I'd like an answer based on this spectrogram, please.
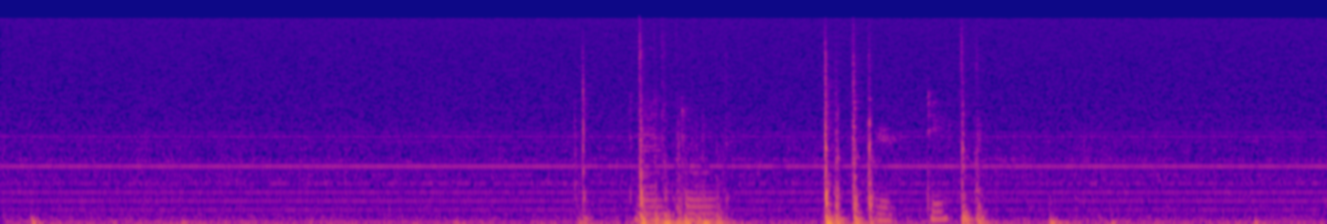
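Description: Computer keyboard and mouse clicks: a short burst of key presses about five seconds in, then a few separate clicks, over a steady background hum.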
